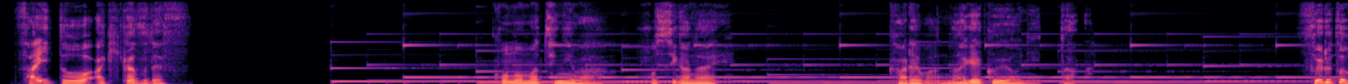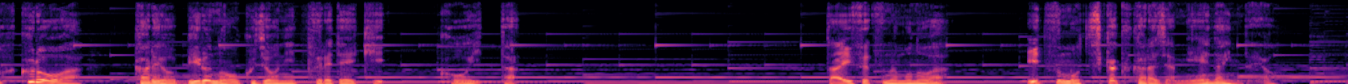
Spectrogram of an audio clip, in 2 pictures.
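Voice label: commercial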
